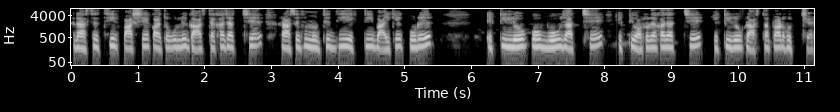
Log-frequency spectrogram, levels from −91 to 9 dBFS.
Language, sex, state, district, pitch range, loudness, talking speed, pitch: Bengali, female, West Bengal, Jhargram, 200-230 Hz, -18 LUFS, 140 wpm, 215 Hz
